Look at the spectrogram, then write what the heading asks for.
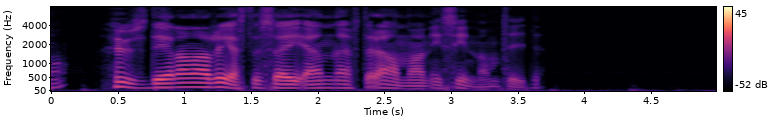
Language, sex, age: Swedish, male, 26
